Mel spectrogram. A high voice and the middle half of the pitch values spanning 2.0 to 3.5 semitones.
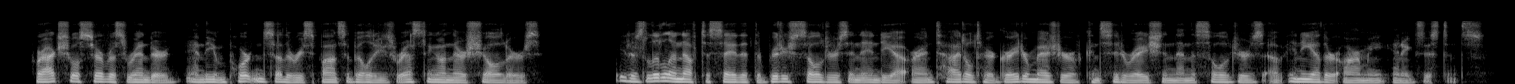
No: low, 105 Hz; average, 2.7 semitones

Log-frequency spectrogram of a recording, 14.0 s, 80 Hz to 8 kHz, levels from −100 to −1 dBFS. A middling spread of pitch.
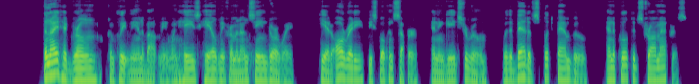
Yes: average, 3.6 semitones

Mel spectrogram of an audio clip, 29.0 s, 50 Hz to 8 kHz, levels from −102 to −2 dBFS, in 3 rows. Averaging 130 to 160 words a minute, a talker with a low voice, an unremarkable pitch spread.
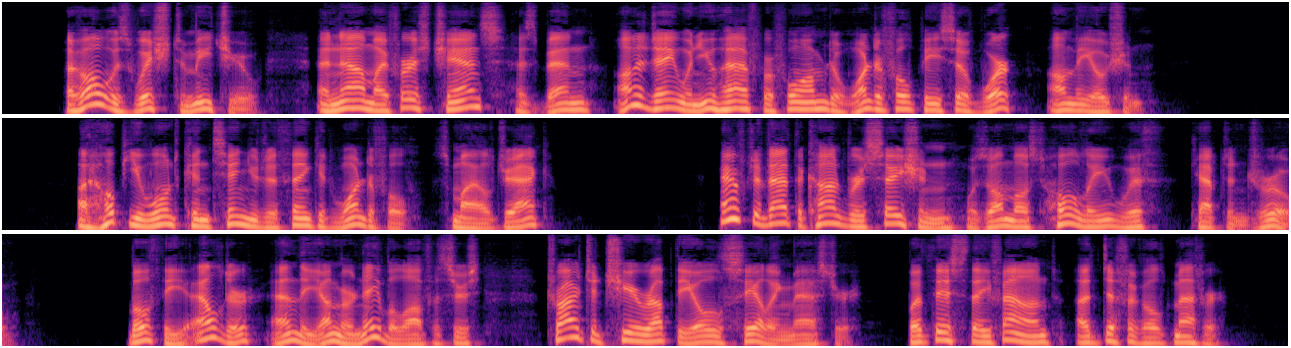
No: average, 155 wpm; low, 120 Hz; wide, 6.3 semitones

